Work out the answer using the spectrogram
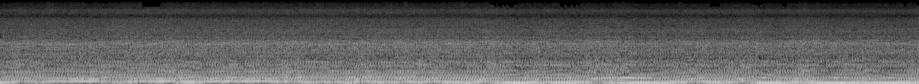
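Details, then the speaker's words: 2000 Kawasaki Ninja 250 sat a year, just after carb cleaning: small twin held at 4,000–6,000 rpm (redline 14,000), hunting up and down, won't settle to idle. "Believe me, that sounds worse than it is. We're running around 4,000 to 6,000 RPMs, and this thing red lines at 14,000."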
